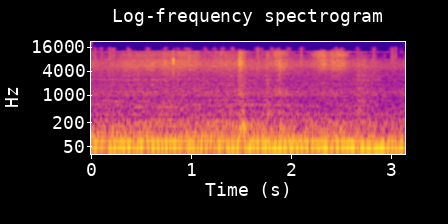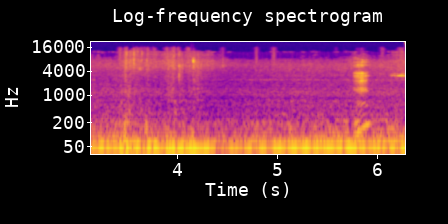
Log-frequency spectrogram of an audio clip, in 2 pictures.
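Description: Car interior noise while driving: a steady low rumble of the engine and tyres on the road, heard from inside the cabin.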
